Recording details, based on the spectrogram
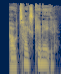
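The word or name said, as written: AFTRÆKSKANAL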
